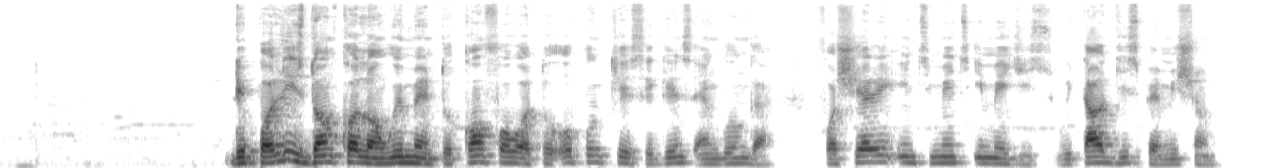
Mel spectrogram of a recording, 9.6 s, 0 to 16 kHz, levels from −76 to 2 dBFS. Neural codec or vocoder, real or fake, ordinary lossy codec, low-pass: none; real; MP3, 96 kbps; 14.4 kHz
